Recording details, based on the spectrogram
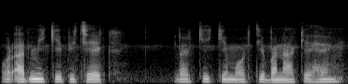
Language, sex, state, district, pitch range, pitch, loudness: Hindi, male, Arunachal Pradesh, Papum Pare, 110-120 Hz, 120 Hz, -21 LUFS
